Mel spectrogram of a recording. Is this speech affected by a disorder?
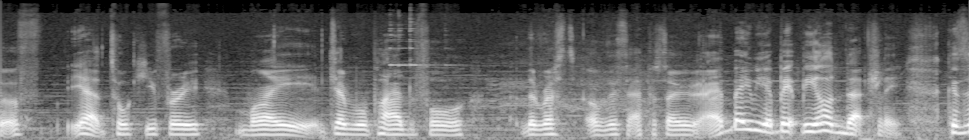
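Yes: cerebral palsy.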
